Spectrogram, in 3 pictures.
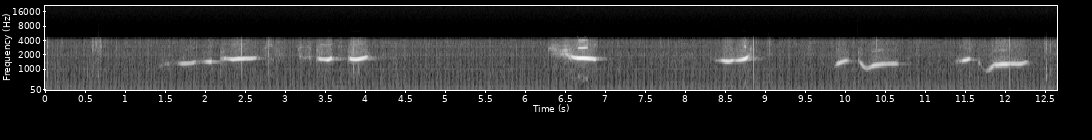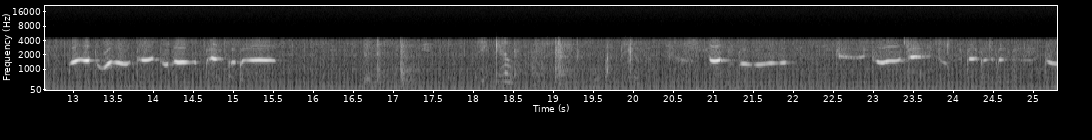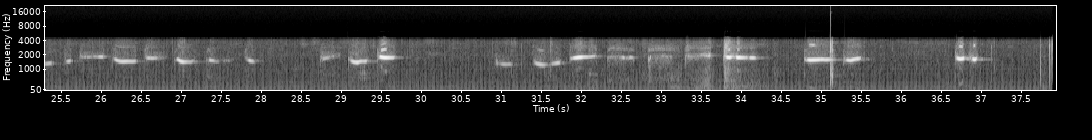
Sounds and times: Whistling: 1.4 - 4.2, 6.3 - 7.1, 8.4 - 9.0, 9.9 - 10.8, 11.4 - 12.4, 13.0 - 15.6, 20.6 - 22.0, 22.6 - 28.0, 28.8 - 29.8, 30.9 - 35.6, 36.7 - 37.2.

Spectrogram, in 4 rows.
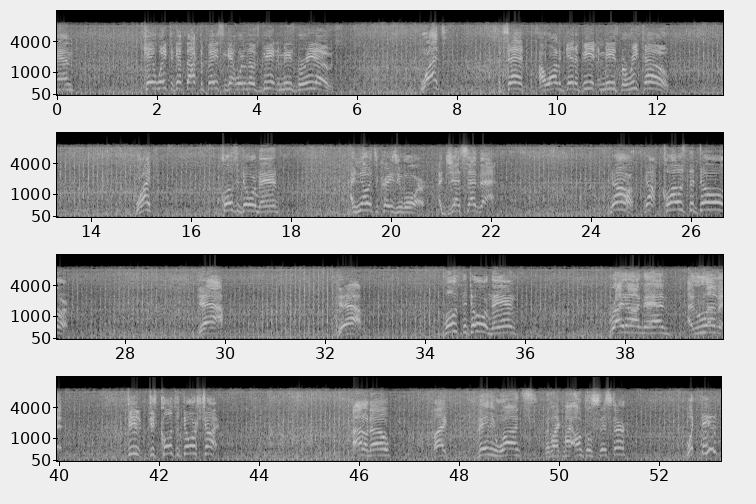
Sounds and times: Speech: 0.0 - 0.4, 1.7 - 5.6, 7.3 - 7.8, 8.8 - 12.3, 14.9 - 15.3, 16.6 - 17.8, 19.2 - 22.2, 24.4 - 26.9, 29.5 - 30.1, 32.2 - 32.8, 34.3 - 35.9, 37.7 - 40.1, 41.4 - 43.2, 45.8 - 46.6, 47.5 - 47.8, 48.4 - 51.4, 52.5 - 53.2.

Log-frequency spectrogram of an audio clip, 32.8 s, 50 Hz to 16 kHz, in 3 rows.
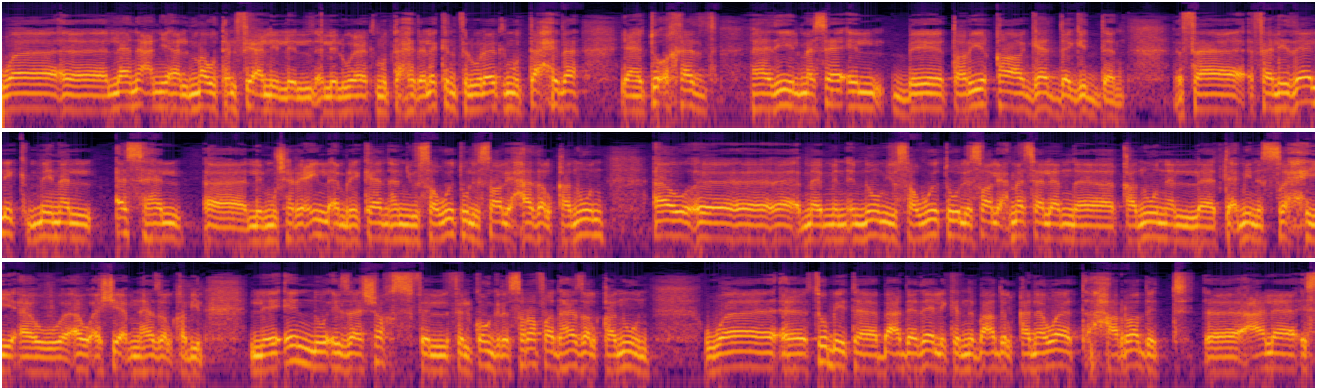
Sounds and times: Male speech, man speaking: 0.0 - 32.8
Narration, monologue: 0.0 - 32.8.

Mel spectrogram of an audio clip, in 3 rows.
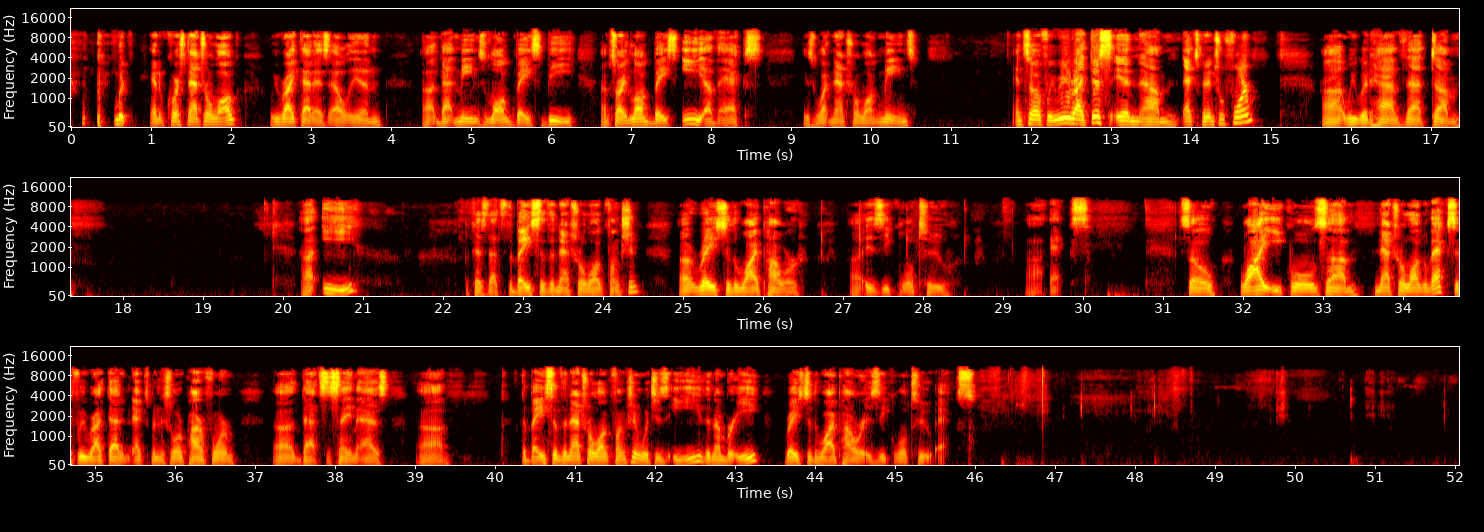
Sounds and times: Speech: 0.0 - 10.6, 11.8 - 14.9, 15.6 - 17.5, 20.2 - 21.0, 22.3 - 28.5, 29.3 - 30.2, 31.2 - 39.5, 40.3 - 46.1.

